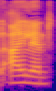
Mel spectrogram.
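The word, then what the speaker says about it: island: ওকে, যেসব জায়গায় এস উচ্চারিত হবে না, চলেন খেয়াল করেন। সাইলেন্ট এস এর ধরাবাঁধা কোনো রুল নাই। তো রুল না থাকলে কি করতে হবে? আপনার ডিরেক্ট মুখস্থ করতে হবে। যেমন ডেব্রি, বর্জিয়া, আইল, আইল্যান্ড।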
